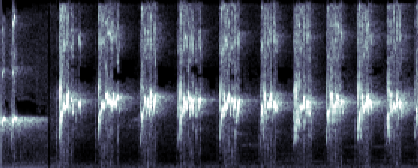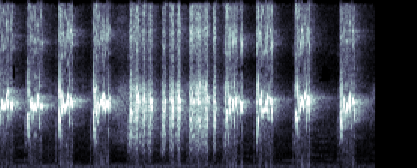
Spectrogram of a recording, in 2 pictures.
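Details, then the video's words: Songbird master recording offering rough rolling material for contest birds to copy: sharp high chips repeated roughly three times per second in a steady series, some harsher and noisier toward the end, then silence. "INI DIA BURUNG MASTERAN KASARAN NGEROLL"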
